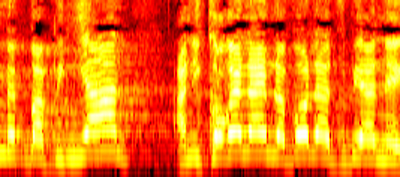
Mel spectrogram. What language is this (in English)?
Hebrew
